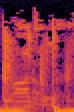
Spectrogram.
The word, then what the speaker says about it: Braunohler: Just wanted to pop in real quick to just to let everybody know that some of us here understand that it's actually pronounced Kristen Schaal and Kurt Braunohler.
